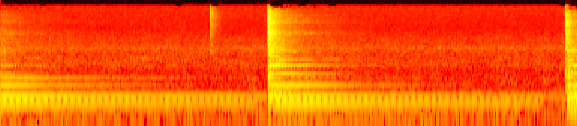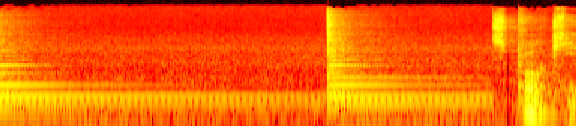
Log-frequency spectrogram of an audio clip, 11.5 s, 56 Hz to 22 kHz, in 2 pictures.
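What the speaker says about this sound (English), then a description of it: "First sound you've never heard from a bass, the bell sound effect." Bass guitar played with a pick twisted between two strings at the 7th fret, giving bell-like tones: three struck, ringing tones that each decay slowly, followed by a brief burst of rattling at the end.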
